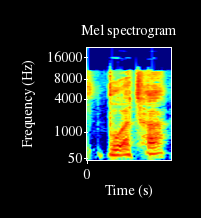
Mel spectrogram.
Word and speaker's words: Botha: Well, um, very few people are able to pronounce it correctly, so please don't worry. It's BHA, but I've heard many, many different versions and I've learned to answer to all of them.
